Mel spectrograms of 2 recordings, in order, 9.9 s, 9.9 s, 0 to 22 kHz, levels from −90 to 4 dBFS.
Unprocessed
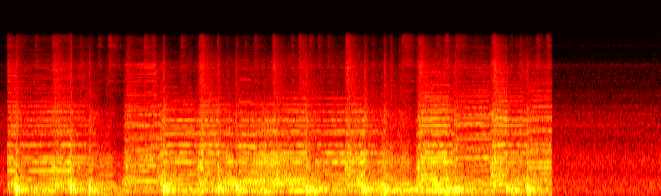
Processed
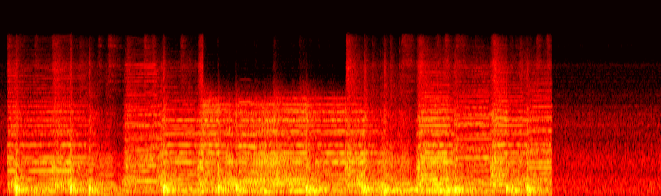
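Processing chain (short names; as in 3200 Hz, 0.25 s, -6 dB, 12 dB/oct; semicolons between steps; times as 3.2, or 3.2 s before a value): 3.05–5.2 resonant high shelf 3500 Hz -13 dB, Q 3; gain -5 dB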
